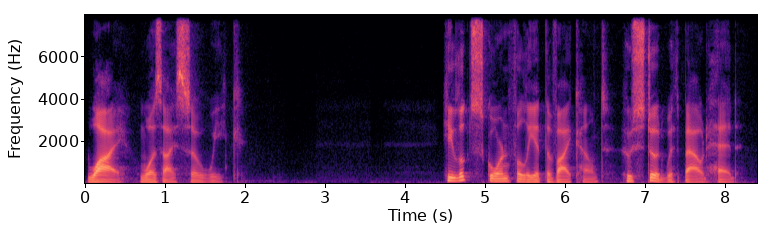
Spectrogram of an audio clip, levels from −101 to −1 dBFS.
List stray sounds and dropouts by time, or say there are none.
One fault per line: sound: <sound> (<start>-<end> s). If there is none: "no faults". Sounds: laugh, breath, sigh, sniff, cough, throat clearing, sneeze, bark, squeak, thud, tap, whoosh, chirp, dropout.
no faults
